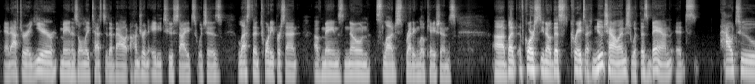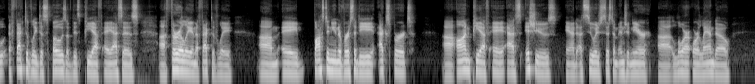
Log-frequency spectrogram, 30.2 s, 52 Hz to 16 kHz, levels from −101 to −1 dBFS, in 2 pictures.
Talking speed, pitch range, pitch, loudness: 130 wpm, 105-120 Hz, 110 Hz, -22 LUFS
